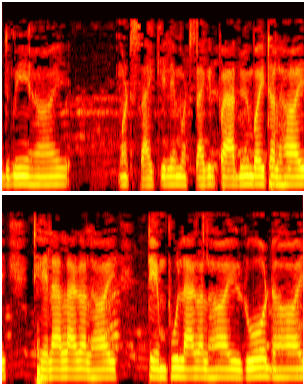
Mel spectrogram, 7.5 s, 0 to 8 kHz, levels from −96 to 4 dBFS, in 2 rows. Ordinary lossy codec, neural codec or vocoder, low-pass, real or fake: MP3, 24 kbps; none; 7.2 kHz; real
